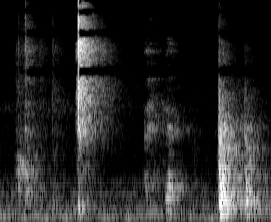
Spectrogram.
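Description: A short hissing puff from an aerosol can of cooking spray, followed about a second later by a single knock, as of an object set down on a countertop.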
